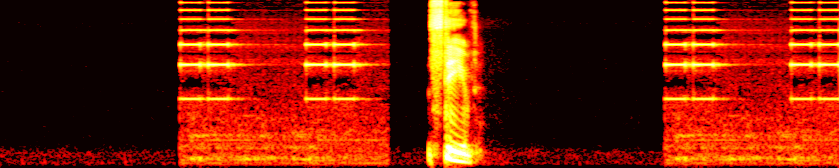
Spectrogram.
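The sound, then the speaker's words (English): Short bursts of shrill electronic cell phone alert beeps repeat at steady intervals, fairly loud, with a single brief spoken word in the gap between them. “Cell phones.”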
